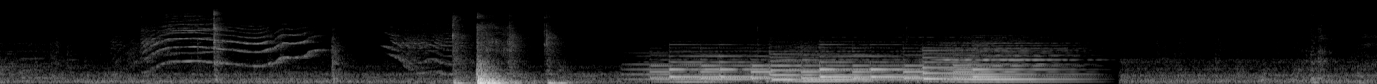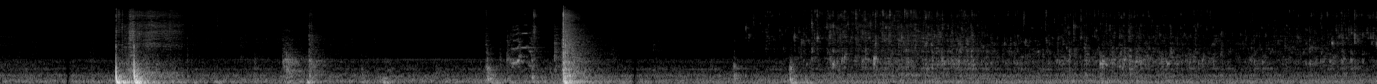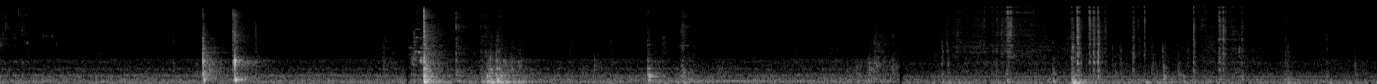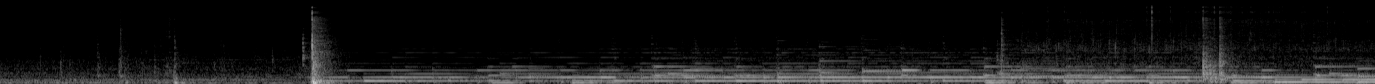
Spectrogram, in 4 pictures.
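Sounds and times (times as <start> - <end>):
water running into container: 21.2 - 28.4, 51.4 - 55.0.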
